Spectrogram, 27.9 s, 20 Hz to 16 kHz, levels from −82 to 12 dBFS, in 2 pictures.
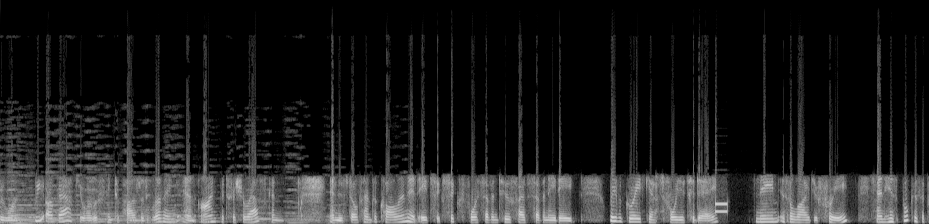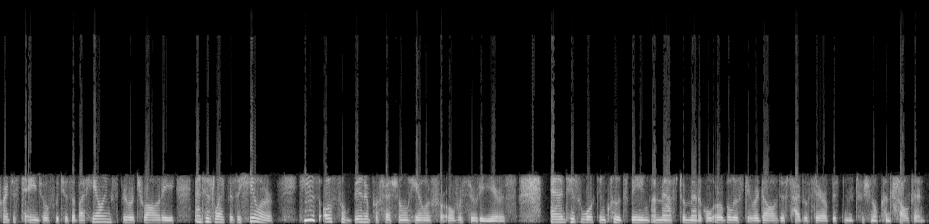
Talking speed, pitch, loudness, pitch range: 170 wpm, 180 Hz, -12 LUFS, 165-205 Hz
